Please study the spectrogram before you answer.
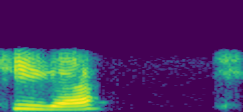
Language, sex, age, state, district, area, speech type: Dogri, female, 30-45, Jammu and Kashmir, Udhampur, urban, conversation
